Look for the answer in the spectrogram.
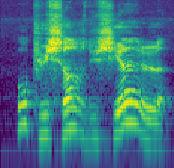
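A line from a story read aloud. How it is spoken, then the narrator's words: Exclaimed. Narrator (French): s'écria Xavier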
